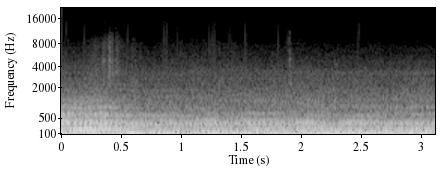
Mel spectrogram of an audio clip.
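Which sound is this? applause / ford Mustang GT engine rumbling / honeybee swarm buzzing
ford Mustang GT engine rumbling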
